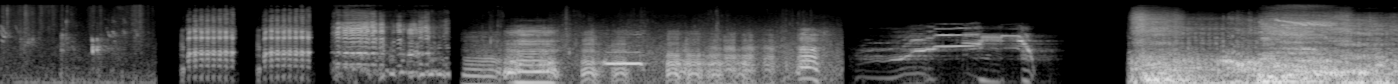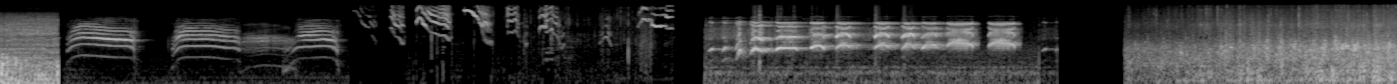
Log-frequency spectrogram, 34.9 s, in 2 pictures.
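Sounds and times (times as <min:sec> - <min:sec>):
dinosaur roar: 0:14.1 - 0:18.2
arched wavering calls: 0:21.9 - 0:25.9
ground squirrel chirps: 0:21.9 - 0:25.9
marmoset chattering calls: 0:21.9 - 0:25.9.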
